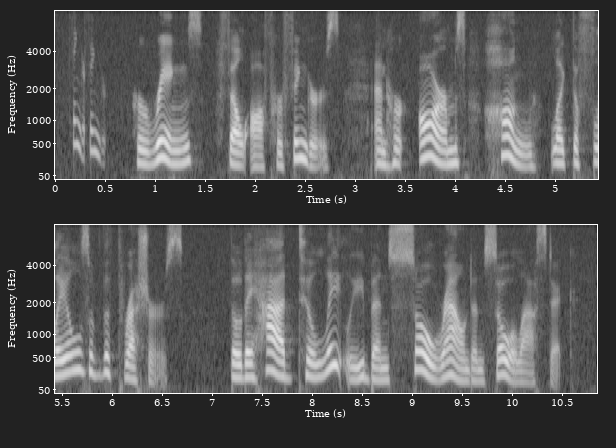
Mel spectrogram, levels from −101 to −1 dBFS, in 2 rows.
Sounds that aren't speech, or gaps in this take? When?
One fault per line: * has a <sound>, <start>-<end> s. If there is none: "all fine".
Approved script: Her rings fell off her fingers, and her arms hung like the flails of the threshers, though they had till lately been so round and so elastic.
* has a chirp, 0.1-0.6 s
